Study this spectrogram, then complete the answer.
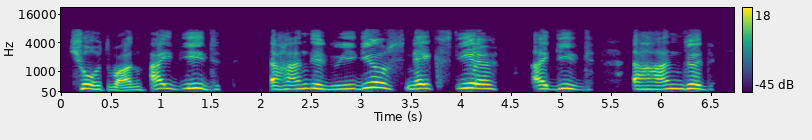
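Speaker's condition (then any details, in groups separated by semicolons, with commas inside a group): Cerebral palsy; from birth, birth asphyxia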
